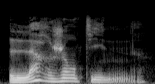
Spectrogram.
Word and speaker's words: Argentine: L'Argentine. Okay, so you've got this nasal here. En, l'argent, and then tin. Don't pronounce the final E. It just gives you the pronunciation of the N.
